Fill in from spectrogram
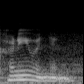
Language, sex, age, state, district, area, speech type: Sindhi, female, 60+, Uttar Pradesh, Lucknow, rural, spontaneous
